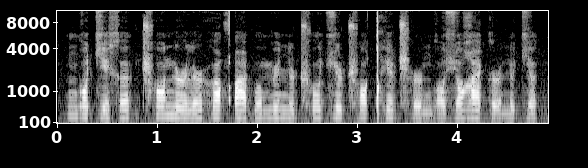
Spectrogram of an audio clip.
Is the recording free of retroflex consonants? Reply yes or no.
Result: no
